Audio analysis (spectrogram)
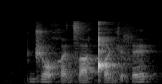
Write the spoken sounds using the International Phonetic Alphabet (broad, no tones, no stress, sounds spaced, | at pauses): d͡ʒ o χ e d͡z a ǃʼ ɐ ɡʲ ɐ ɬ e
